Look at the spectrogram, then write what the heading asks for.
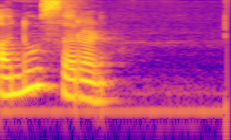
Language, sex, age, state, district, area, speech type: Gujarati, female, 30-45, Gujarat, Anand, urban, read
